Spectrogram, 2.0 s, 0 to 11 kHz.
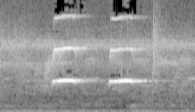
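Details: Plaintive cuckoo recorded 6 June 2022 gives two clear, high, steady whistled notes about half a second apart, over a faint low background hum.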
